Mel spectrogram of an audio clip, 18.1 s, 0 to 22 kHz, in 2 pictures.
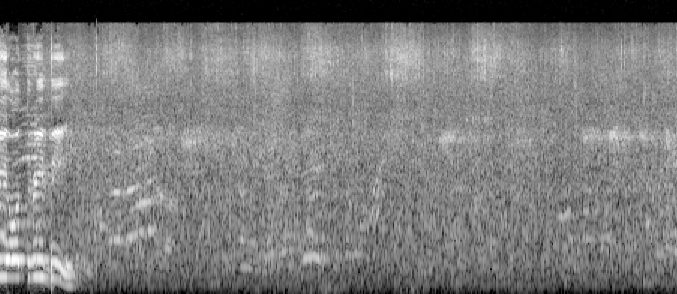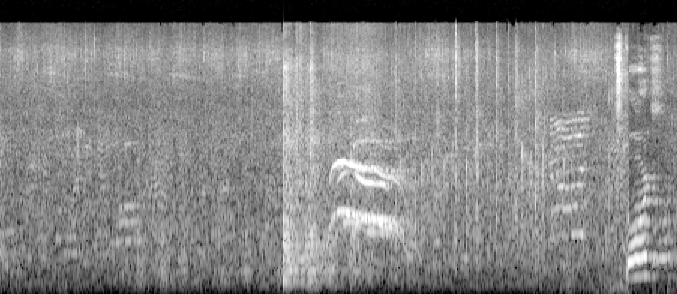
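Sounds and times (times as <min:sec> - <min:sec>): faint chatter of voices: 0:01.0 - 0:12.8
splash into pool water: 0:12.6 - 0:16.8.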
